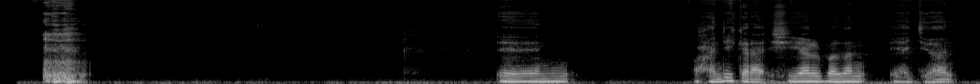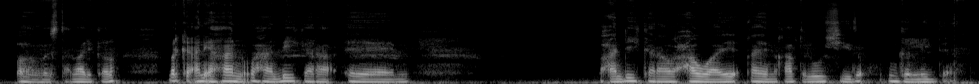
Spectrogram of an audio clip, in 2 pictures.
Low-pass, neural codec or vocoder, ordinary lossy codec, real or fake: none; none; none; real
